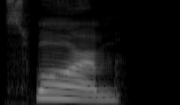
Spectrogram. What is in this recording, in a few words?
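"swarm", American English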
